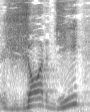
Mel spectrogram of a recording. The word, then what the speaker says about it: Jordi: né, o nome e Jordi é uma paroxítona, então a vogal mais forte é o o, então seria Jordi.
